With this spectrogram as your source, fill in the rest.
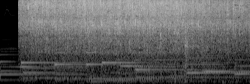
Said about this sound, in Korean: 세로로 길게 자른 바나나를 프라이팬에 굽는다.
